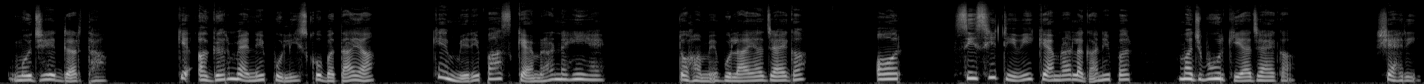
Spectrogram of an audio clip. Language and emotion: Urdu, fearful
